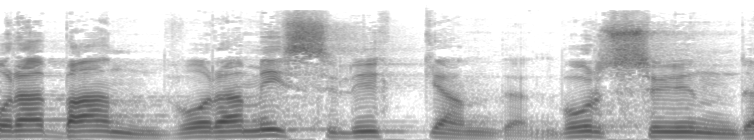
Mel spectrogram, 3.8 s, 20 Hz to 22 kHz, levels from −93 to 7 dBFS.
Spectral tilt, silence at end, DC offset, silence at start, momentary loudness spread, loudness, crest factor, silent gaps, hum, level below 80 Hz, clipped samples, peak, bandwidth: -3 dB/octave; 0 s; under 0.1%; 0 s; 10 LU; -29 LUFS; 18 dB; none; none; -68 dBFS; under 0.1%; -12 dBFS; 17 kHz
